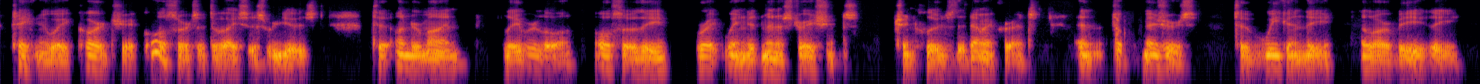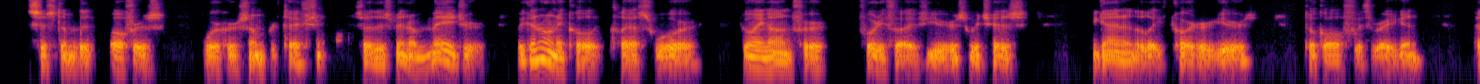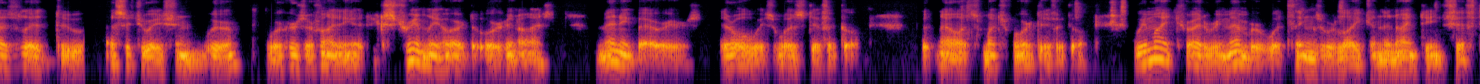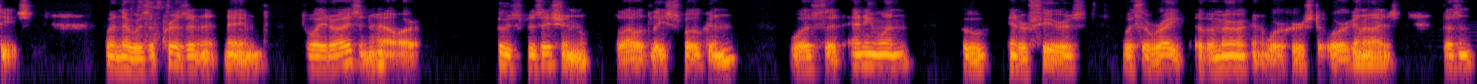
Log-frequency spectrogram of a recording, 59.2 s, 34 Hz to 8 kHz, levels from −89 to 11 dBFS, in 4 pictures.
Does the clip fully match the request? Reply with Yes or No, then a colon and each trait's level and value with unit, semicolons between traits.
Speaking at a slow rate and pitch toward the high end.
Yes: slow, 130 wpm; very high, 390 Hz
